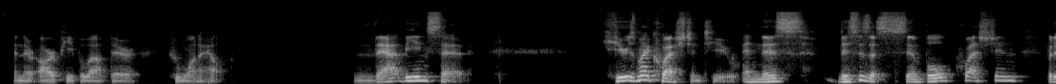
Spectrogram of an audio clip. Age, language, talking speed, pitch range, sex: 30-49, English, 150 wpm, 100-150 Hz, male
